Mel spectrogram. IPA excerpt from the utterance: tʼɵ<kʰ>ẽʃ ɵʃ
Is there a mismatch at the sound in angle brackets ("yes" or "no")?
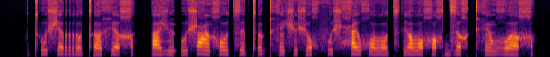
no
